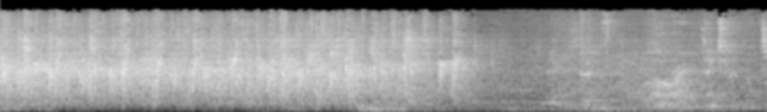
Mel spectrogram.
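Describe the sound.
A crowd breaks into loud, steady applause, a dense wash of many hands clapping that fades after a few seconds as a single voice begins speaking.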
